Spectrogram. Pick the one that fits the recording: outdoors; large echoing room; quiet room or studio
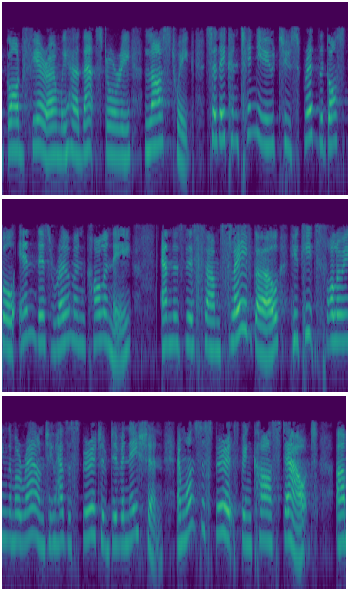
large echoing room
